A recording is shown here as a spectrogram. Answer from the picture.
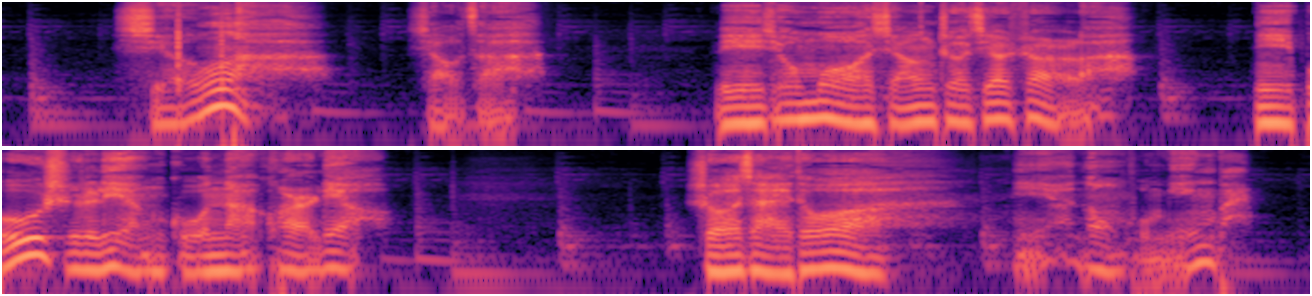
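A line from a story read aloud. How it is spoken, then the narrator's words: Sighing. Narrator (Chinese): 老杨叹了口气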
